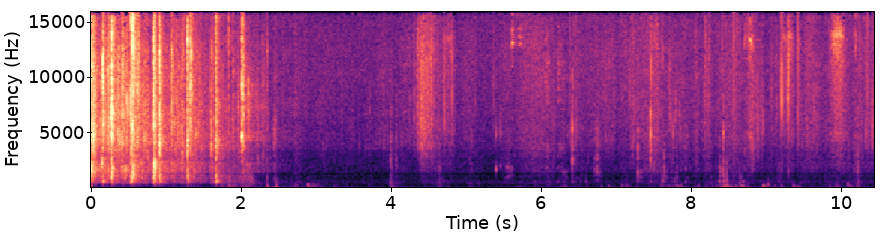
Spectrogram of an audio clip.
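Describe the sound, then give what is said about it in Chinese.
An audience bursts into loud, dense clapping for a couple of seconds to welcome two women about to share their testimonies, then the applause thins out into scattered, softer claps that continue sporadically to the end, with no one speaking. “我们热烈掌声欢迎他们，也给他们一点鼓励。”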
